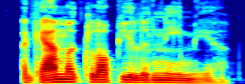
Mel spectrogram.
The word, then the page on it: agammaglobulinemia: British English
